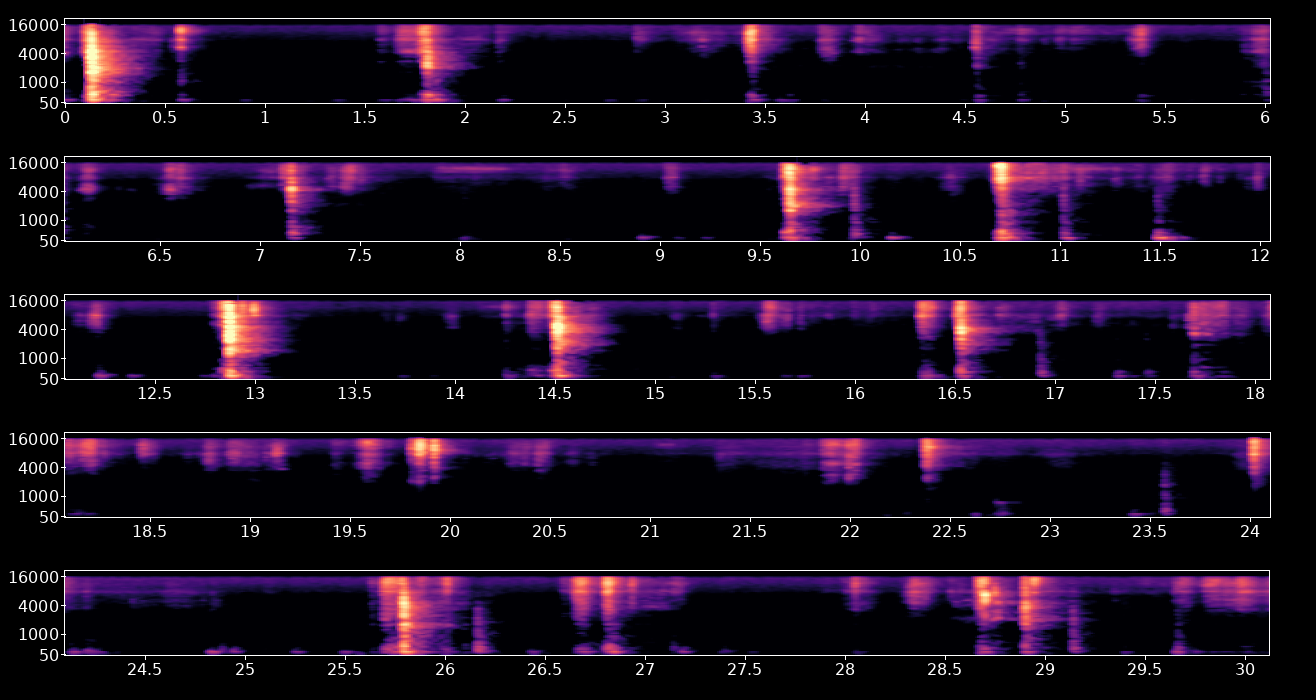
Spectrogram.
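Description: Kitchen knife slicing radishes on a wooden cutting board: irregular sharp knocks of the blade striking the board, about one every second or two.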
